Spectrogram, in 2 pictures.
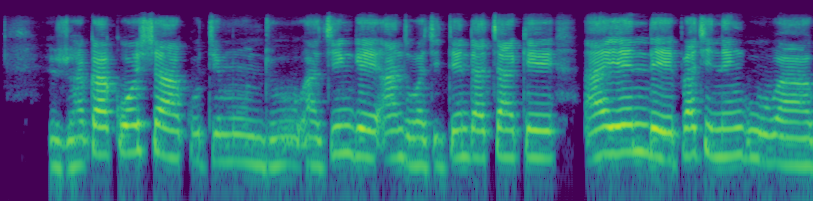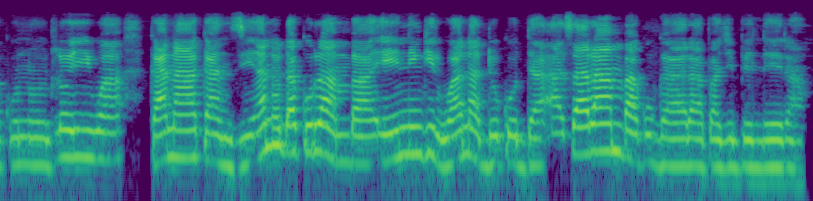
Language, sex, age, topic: Ndau, female, 25-35, health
